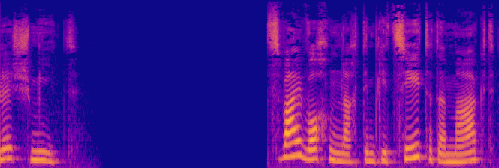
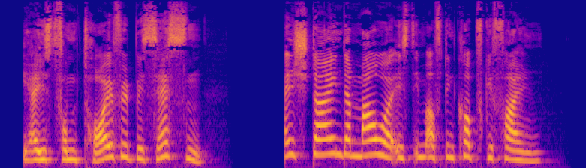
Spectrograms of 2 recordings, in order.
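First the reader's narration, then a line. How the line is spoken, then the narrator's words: Calling out. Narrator (German): Einer rief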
